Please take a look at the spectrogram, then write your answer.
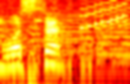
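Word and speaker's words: Worcester: Massachusetts the blackard from wora yeah except it wouldn't be blackard it'd be the blacked from wer the bled from wer can't smoke in here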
